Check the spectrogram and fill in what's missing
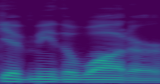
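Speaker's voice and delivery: put-on commanding voice. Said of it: "speaking in The Voice from Dune".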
